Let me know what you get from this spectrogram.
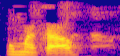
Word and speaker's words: Humacao: H-U-M-A-C-A-O. – H-U-M as in Michael? – Yep. – A-C-A-O? – Yep. – How do you pronounce it? – Humacao, Puerto Rico. – I like it. Humacao, right? – Yeah. – A-E-O-U.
